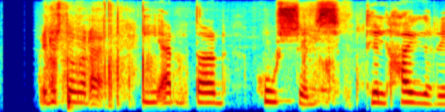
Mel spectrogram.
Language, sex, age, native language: Icelandic, male, 11, Icelandic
